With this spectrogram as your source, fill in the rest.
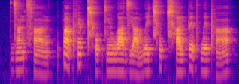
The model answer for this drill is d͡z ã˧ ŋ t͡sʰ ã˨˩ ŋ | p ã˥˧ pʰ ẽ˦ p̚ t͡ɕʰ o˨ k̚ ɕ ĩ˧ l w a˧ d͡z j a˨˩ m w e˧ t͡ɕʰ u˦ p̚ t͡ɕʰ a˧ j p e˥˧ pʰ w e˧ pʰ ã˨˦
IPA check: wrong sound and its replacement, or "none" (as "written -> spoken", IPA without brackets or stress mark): none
